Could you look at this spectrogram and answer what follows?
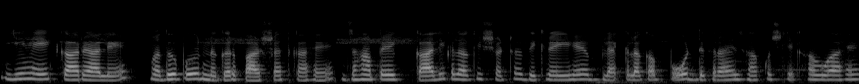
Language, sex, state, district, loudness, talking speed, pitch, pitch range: Hindi, female, Jharkhand, Jamtara, -37 LUFS, 200 wpm, 220 Hz, 205-235 Hz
